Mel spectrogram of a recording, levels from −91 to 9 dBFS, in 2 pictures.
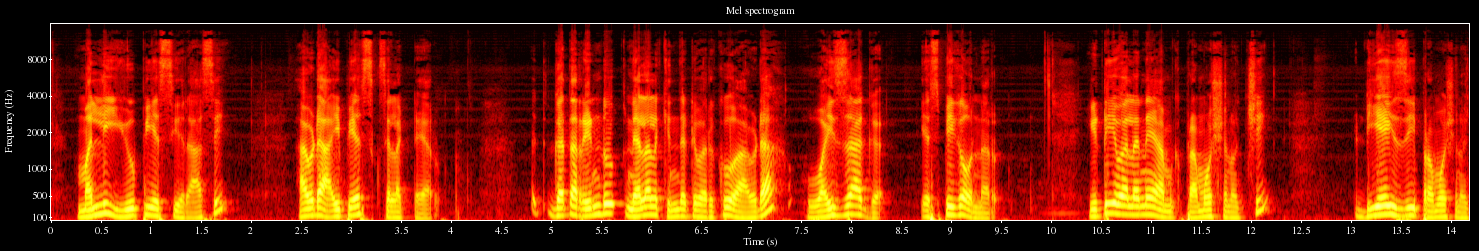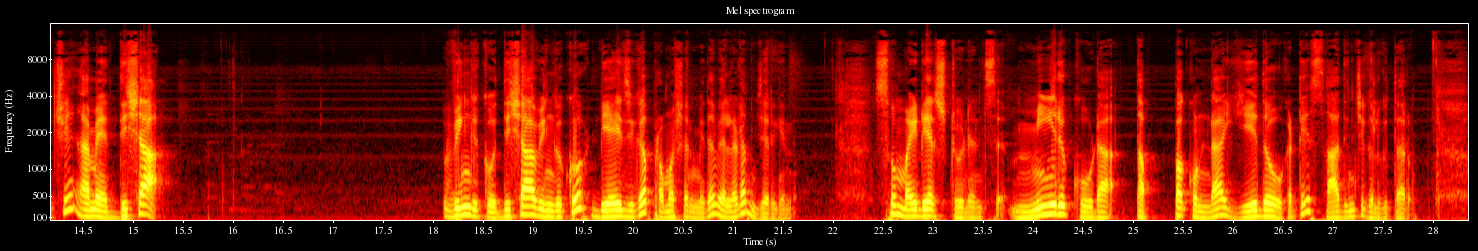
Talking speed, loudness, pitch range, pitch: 90 wpm, -13 LUFS, 100-140 Hz, 115 Hz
